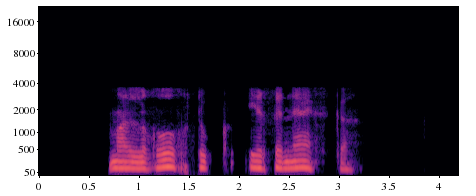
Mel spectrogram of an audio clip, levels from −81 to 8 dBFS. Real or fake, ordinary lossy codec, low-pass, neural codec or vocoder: fake; AAC, 24 kbps; 3.6 kHz; codec, 16 kHz, 16 kbps, FreqCodec, smaller model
